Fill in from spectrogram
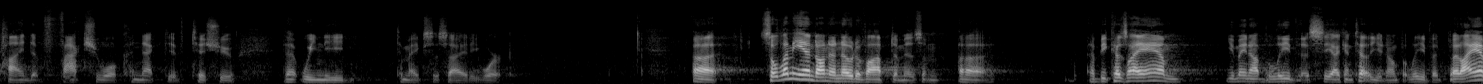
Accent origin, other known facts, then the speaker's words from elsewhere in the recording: Chattanooga, Tennessee, United States; My very first job out of college was at the Chattanooga Times. It was my hometown newspaper.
